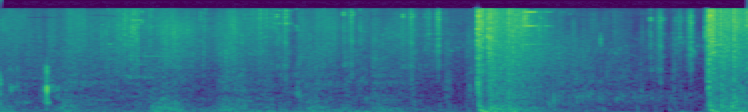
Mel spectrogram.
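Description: Gunshots in a video game: soft, distant shooting early on, then two sharp, louder blasts near the end, with no voices.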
